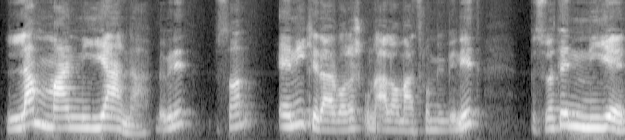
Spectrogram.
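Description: High-voiced man teaching slowly. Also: a bit bright. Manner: slow, drawn-out model words for repetition; polite, formal address to learners. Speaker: language teacher. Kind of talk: recorded language lesson.

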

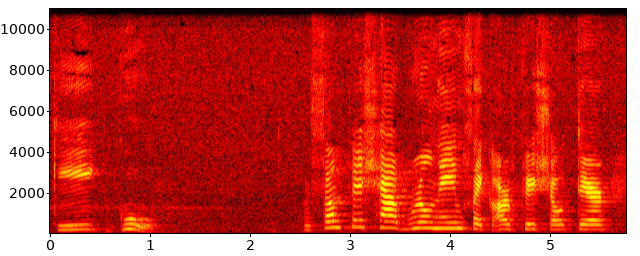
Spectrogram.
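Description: An older woman, an elder, slowly teaching children the names of animals and patiently repeating each word for learners. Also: on the high side, fairly bright tone, slight background noise. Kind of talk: slow classroom teaching.

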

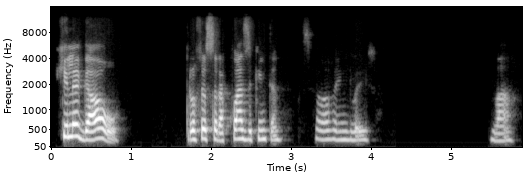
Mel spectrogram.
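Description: A woman teaching a beginners' class online, speaking slowly and clearly, repeating words and reading out the answers her learners give. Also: on the high side, darkish tone. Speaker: Portuguese teacher.

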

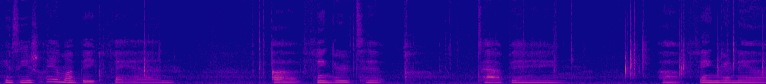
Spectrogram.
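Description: A woman whispering softly and slowly in an ASMR video, with tapping sounds on a coconut. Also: on the high side, noisy background. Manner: soft whispering, slow and soothing. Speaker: ASMR creator. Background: tapping and rubbing on a coconut.

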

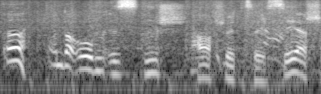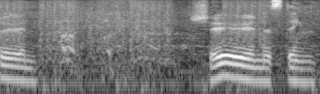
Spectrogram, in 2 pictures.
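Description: A young man chatting his way through a video game with sarcastic, grumbling remarks. His pitch moves lively up and down. Quiet game music sits behind him. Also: very slow. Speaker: let's player. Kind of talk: casual gameplay commentary.

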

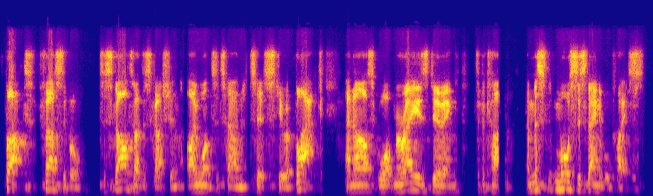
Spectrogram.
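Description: A man's voice: mid-range voice, a little slow, a bit bright, poor audio. A man chairing an online panel, introducing the speakers formally with frequent fillers. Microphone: video call.

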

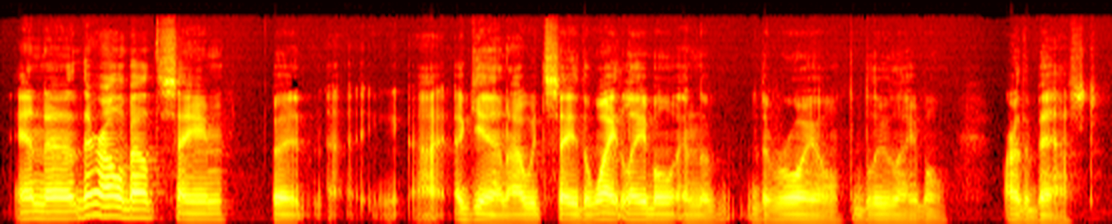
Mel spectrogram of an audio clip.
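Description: A man's voice: on the low side, a little mellow. A middle-aged man in a laid-back, hesitant, rambling casual chat to camera, talking around a pipe held in his mouth. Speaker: pipe tobacco seller. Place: small indoor room with shelves. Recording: slightly dull, lo-fi sound.

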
